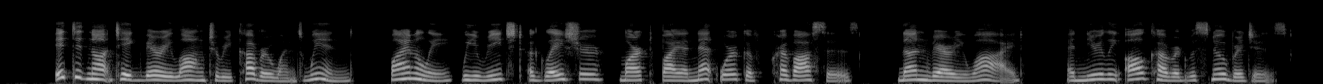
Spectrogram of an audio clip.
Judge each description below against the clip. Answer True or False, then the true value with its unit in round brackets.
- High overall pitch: True (200 Hz)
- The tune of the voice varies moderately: True (3.9 semitones)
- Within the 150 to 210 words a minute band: False (140 wpm)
